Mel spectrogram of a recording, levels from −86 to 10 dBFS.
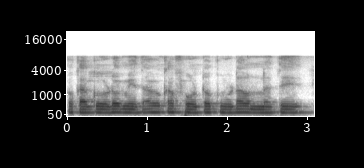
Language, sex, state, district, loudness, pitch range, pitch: Telugu, male, Telangana, Hyderabad, -15 LUFS, 115-120 Hz, 115 Hz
